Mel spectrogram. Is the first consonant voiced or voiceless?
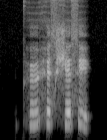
voiceless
